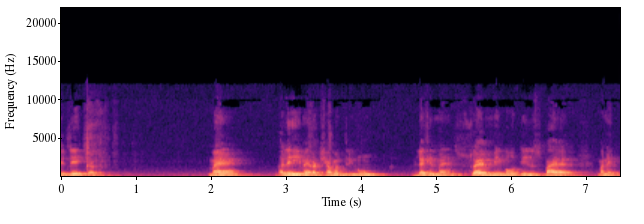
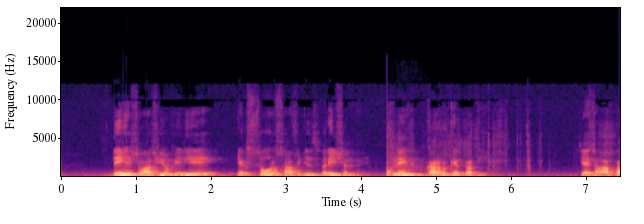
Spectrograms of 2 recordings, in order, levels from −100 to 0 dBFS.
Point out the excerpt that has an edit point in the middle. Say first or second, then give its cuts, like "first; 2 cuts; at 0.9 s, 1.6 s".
second; 1 cut; at 4.4 s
